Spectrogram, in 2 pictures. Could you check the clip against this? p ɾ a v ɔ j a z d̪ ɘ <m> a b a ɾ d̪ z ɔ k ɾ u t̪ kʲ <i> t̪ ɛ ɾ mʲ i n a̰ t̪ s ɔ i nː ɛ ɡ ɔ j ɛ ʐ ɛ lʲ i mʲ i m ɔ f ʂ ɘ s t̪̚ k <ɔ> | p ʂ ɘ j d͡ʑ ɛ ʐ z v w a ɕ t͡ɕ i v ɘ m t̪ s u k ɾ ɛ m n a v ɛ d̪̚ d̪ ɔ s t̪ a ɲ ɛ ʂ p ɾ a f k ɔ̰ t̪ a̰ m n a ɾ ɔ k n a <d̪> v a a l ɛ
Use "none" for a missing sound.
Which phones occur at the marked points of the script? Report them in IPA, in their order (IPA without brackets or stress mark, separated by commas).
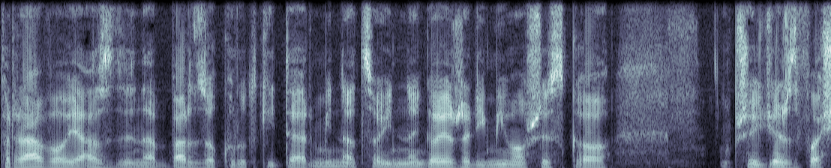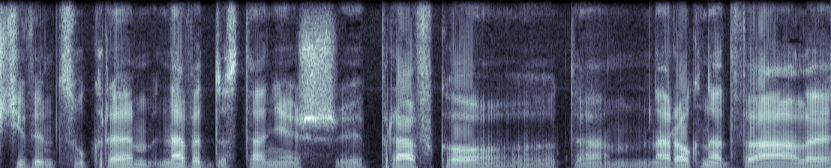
n, i, ɔ, d̪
